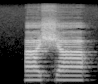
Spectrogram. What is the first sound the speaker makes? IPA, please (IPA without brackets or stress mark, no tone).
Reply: a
